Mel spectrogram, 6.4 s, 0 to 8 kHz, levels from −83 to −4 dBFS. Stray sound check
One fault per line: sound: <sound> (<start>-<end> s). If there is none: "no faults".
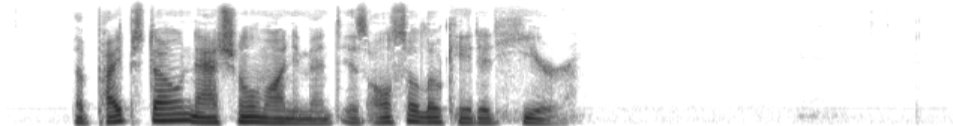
no faults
